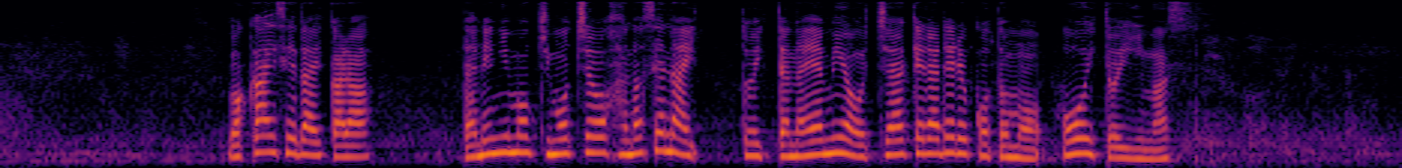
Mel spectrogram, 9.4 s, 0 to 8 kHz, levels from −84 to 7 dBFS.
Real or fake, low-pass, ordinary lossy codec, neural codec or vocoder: fake; none; none; codec, 16 kHz, 4 kbps, FunCodec, trained on Chinese and English, 50 frames a second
